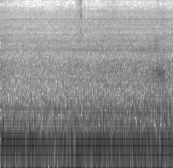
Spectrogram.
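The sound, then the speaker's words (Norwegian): Steady road traffic rumbles, with a low droning engine hum from a passing moped and a BMW car that holds constant throughout, no voices and no breaks in the noise. “Å ja, der er faktisk en moped, ja. Og så er det en BMW.”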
